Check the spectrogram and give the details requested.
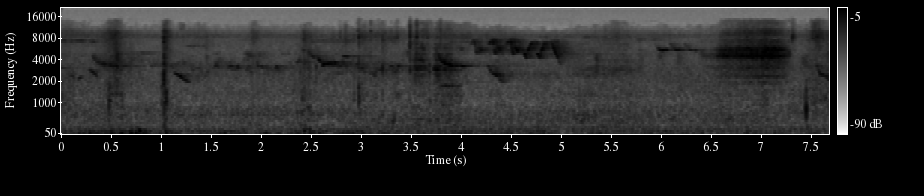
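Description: Small birds calling with many short, quick chirps and whistled notes, over a steady low background rumble.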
